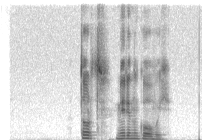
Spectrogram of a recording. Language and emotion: Russian, neutral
